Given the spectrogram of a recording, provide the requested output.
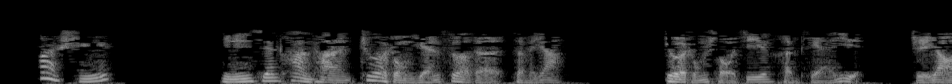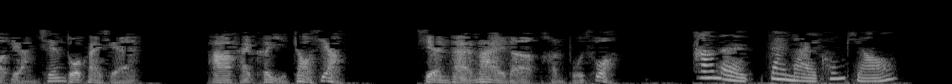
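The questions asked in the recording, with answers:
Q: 他们在买空调。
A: 错(他们在买手机)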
